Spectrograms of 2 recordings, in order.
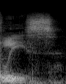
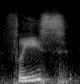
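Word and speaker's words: Fleecs: It's written by Tony Fleeks. Is that how you say his name? – Fleece. – Fleece.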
